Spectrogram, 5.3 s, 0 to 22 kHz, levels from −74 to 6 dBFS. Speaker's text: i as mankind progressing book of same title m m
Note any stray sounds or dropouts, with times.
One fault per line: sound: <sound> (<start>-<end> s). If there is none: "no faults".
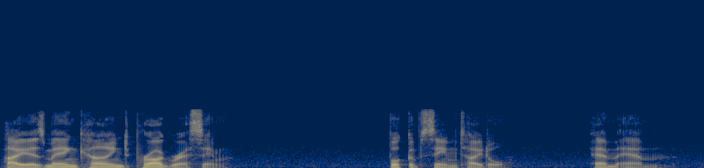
no faults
